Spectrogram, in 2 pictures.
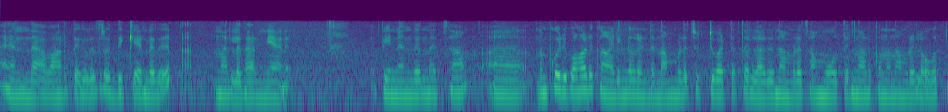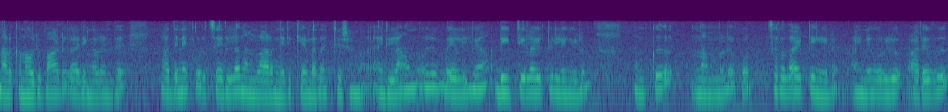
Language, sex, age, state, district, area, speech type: Malayalam, female, 18-30, Kerala, Thrissur, rural, spontaneous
